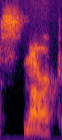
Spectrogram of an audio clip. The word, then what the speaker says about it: Snark: Novar discovers a dying Emperor Stoat of the Snark, that's how you pronounce it, who says that a shapeshifter killed him.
